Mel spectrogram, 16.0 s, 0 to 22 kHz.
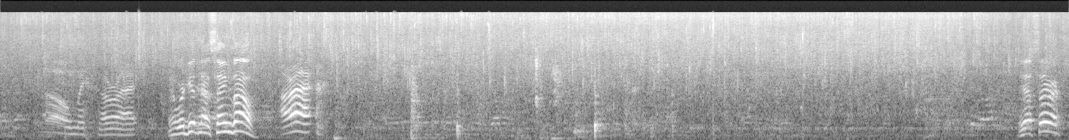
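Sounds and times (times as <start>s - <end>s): water spraying from pipes: 0.0s - 16.0s
water splashing on floor: 0.6s - 16.0s
sharp knocks: 6.1s - 7.1s.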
